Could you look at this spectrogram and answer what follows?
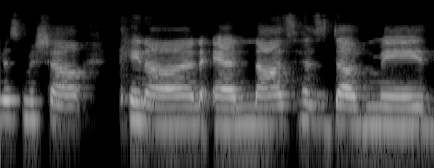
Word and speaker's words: Keinan: Keinan? Keinan is how Americans pronounce it. It's actually Keinan, if you want to be.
